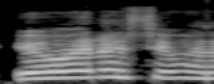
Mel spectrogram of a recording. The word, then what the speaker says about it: 月見里: 山梨正義さん、ね、月見里と書いて、山梨と読むと、はい。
